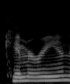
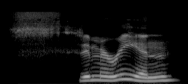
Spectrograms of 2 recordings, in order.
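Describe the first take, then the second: First: The word begins with a hard K sound. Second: The word begins with a soft S sound.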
